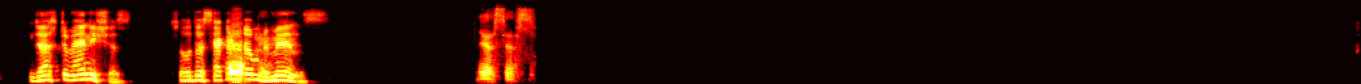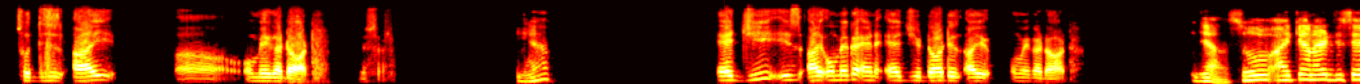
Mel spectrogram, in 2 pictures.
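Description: A young man speaks calmly over an online call, pausing now and then.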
